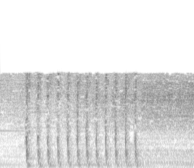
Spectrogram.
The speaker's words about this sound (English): I got to Chinook's and it was closed. I knocked on the door.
